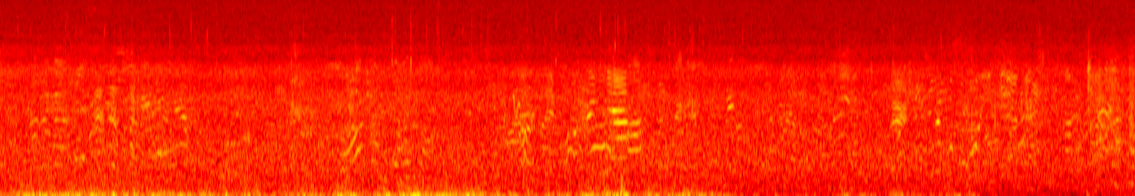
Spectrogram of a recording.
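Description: Young women call out to each other across an open field, heard from a distance.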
